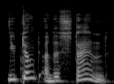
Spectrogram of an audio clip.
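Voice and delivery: high, urgent plea; desperate to be believed; scared insistence; panicked. A narrator's reading. Frightened man pleading with golem.

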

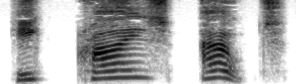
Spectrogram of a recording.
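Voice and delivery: CRIES OUT slow and high; slow, pointed "cries out"; insistent repeat. A narrator's reading. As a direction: draw out "cries out", pitched high. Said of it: "Roland repeated".

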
